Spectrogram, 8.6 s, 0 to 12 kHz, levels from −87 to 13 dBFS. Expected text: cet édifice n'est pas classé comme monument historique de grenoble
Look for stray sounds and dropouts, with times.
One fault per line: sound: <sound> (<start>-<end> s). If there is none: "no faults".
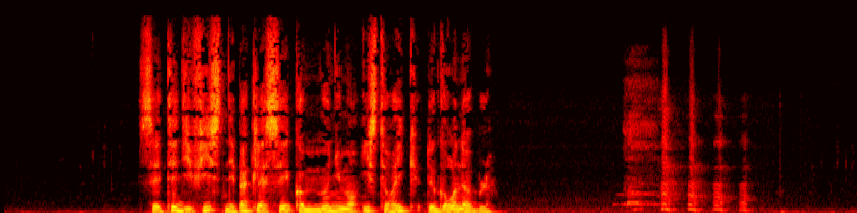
sound: laugh (6.1-7.7 s)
